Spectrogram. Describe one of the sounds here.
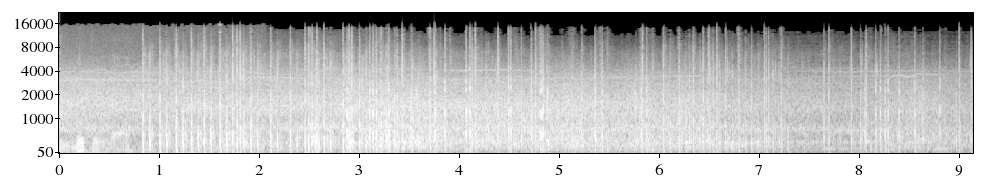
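Fireworks crackle and pop rapidly in a large stadium.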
